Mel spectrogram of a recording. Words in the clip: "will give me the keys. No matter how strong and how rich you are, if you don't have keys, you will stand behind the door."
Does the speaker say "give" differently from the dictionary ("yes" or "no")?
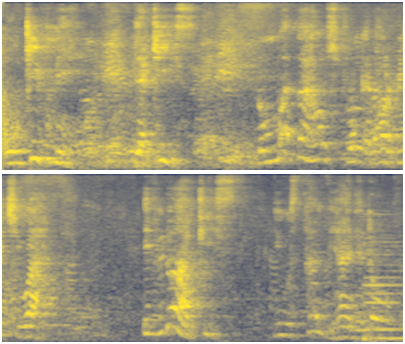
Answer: yes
